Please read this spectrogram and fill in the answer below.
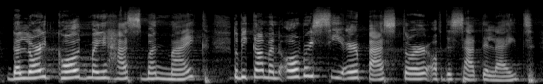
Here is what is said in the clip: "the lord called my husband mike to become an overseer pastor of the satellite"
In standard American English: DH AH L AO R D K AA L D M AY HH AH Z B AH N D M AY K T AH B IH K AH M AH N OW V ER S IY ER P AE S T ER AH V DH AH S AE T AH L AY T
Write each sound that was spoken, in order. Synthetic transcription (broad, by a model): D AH L AO R D K AA L D M AY HH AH S B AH N D M AY K T AH B IH K AH M AH N OW V ER S IY ER P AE S T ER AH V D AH S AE T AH L AY T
